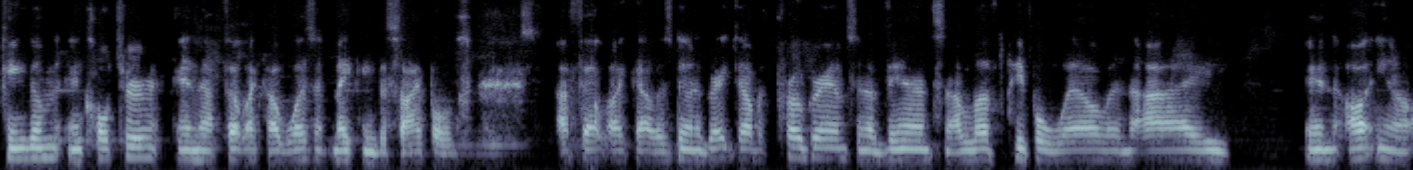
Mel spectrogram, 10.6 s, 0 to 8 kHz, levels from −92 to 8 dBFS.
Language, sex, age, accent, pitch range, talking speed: English, male, 40-59, American, 120-135 Hz, 200 wpm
